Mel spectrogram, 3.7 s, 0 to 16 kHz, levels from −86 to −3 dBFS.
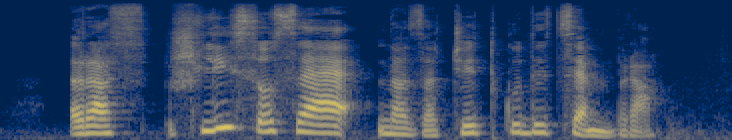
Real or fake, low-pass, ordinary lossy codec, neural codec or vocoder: fake; 14.4 kHz; AAC, 64 kbps; vocoder, 44.1 kHz, 128 mel bands every 512 samples, BigVGAN v2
